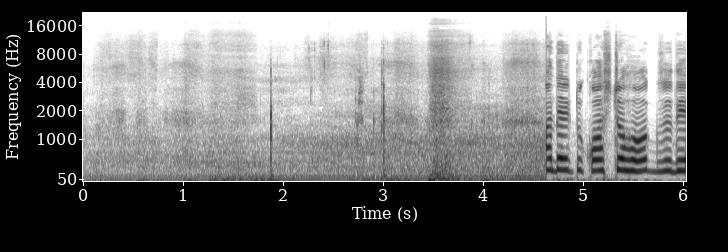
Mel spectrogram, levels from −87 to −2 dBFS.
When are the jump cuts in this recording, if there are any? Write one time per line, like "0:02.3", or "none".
0:04.6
